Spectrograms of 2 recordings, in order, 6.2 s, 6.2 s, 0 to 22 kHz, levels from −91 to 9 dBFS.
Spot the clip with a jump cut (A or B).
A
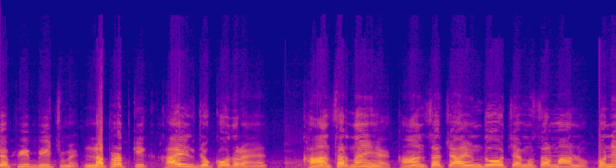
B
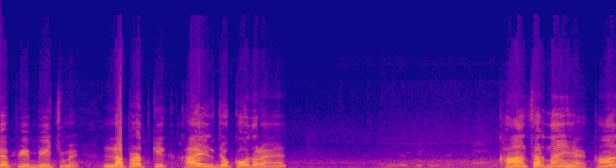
A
